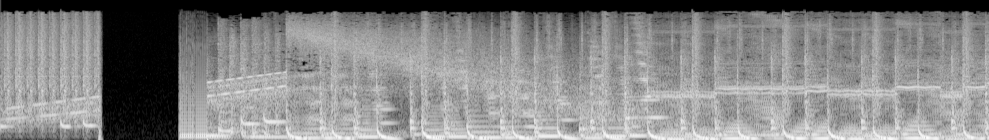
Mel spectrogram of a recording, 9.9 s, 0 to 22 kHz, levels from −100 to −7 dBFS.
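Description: A cable pulled and plugged in runs from 0.98 s to 2.09 s. The live lead is yanked out, giving a sharp pop, and the signal drops to near silence for about 1.06 s. As the plug goes back in, only the tip makes contact at first, so a 50 Hz mains buzz bleeds through for roughly 0.28 s before full contact lands with a second pop and the sound returns.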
